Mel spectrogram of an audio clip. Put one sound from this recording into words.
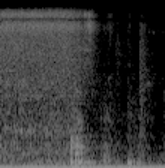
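Water runs from a tap and splashes.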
